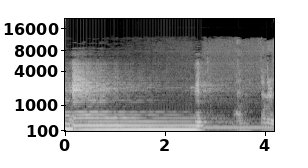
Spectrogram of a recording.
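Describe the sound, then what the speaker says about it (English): An electric guitar plays through an amplifier's crunch channel with soft distortion, first a sustained chord that rings and then drops away, followed by a few lighter plucked notes, loud and close. "Then for the overdrive channel, there's crunch, which is like a soft distortion."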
